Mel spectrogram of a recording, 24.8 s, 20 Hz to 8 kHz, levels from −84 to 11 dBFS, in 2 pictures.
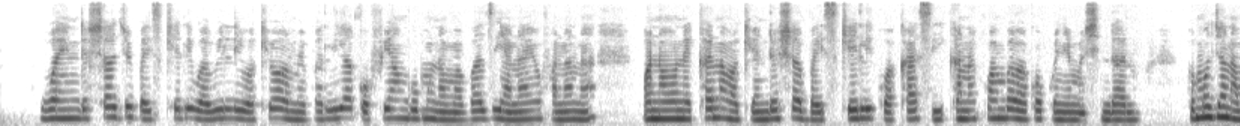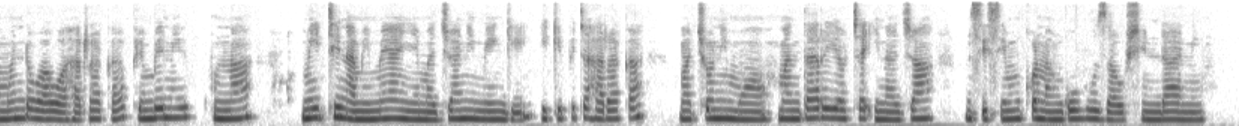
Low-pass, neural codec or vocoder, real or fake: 7.2 kHz; none; real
